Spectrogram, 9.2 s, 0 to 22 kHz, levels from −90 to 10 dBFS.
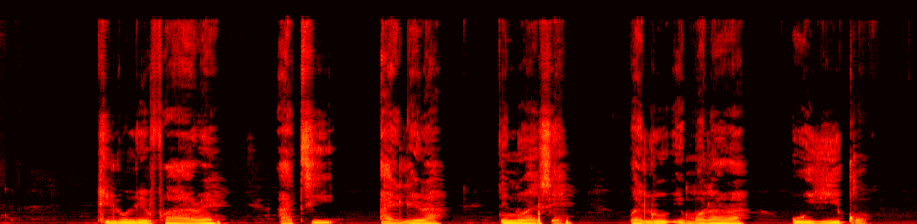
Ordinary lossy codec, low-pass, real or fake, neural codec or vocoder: none; none; fake; vocoder, 48 kHz, 128 mel bands, Vocos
